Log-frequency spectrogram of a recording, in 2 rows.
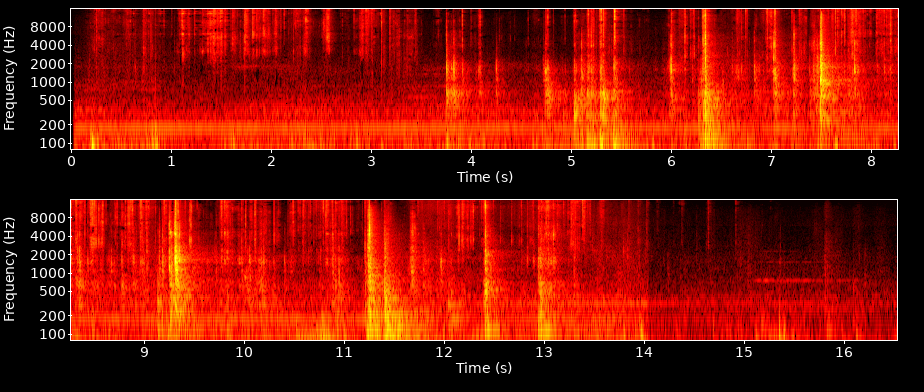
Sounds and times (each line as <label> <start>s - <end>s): keys 0.1s - 15.7s
Door open key 1.2s - 14.0s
